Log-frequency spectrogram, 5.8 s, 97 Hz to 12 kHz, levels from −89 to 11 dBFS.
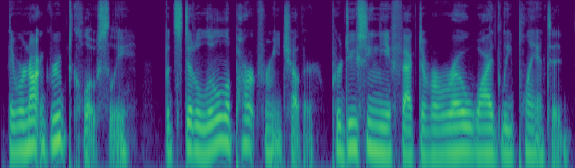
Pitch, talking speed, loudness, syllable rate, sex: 165 Hz, 220 wpm, -23 LUFS, 6.5 syllables/s, female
